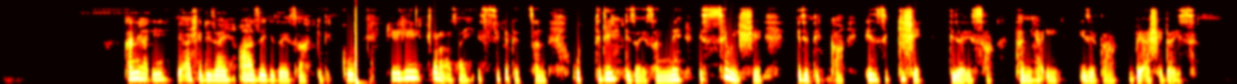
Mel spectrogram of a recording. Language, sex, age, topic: Gamo, female, 25-35, government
